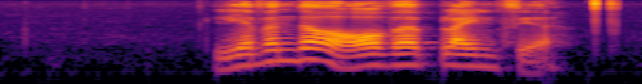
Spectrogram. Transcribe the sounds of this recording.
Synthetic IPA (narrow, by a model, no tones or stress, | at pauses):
liəvəndəɦɑːvəplɛjnfyə̰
